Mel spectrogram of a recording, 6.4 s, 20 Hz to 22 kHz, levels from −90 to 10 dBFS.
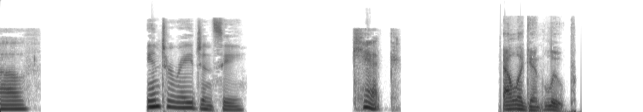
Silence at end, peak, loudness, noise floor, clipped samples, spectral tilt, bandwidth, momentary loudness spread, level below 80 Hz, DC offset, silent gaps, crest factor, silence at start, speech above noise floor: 0.7 s; 0 dBFS; -15 LUFS; under -90 dBFS; under 0.1%; -6.5 dB/octave; 11.5 kHz; 16 LU; -44 dBFS; under 0.1%; 0.41-1.29 s, 2.47-3.50 s, 4.01-4.96 s; 18 dB; 0 s; over 77 dB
